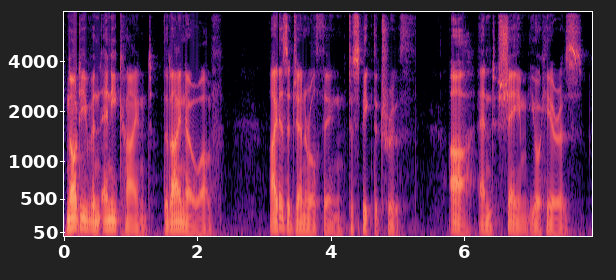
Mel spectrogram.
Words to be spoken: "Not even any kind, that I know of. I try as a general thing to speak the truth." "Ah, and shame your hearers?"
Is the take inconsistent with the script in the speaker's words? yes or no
yes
